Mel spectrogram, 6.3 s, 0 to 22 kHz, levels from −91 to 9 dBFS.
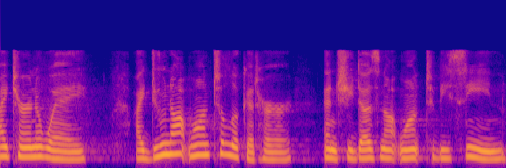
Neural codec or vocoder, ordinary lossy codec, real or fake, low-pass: none; MP3, 48 kbps; real; 7.2 kHz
